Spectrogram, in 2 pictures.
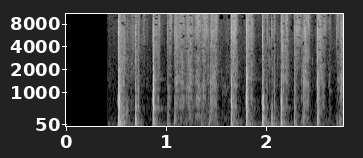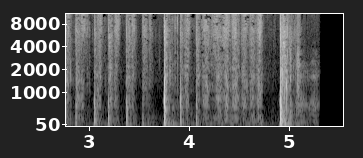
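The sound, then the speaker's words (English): Dry scratching of a pencil writing on a recipe card to alter the recipe: a quick irregular run of short strokes and taps for about five seconds, with no voices. “So please use this pencil to alter my recipe card.”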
